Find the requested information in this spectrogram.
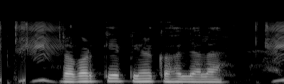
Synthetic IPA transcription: ɾəbəɽkeʈiɽkəɦəld͡ʒala

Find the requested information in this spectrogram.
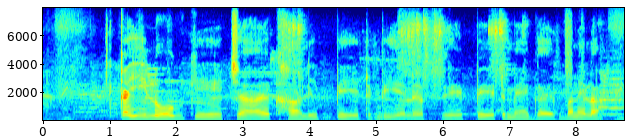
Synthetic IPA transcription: kəiloːɡket͡ʃaːjkʰaːli | peːʈpiːɛːlɛsepeːʈmẽɡəsbəneːlaː

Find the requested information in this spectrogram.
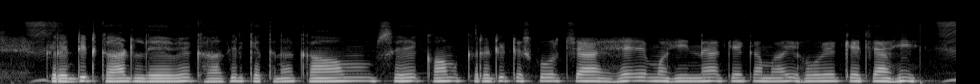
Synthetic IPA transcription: kɾeːɖɪʈkaːɾɖleːwekʰaːt̪ɪɾkɪt̪nakaːmsekəmkɾeːɖɪʈɪskoːɾt͡ʃaːɦeməɦiːnakekɐmaːiɦoːweket͡ʃaːɦĩ

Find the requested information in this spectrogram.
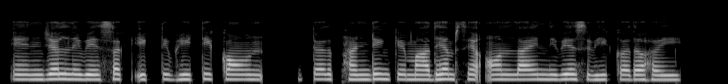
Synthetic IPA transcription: ẽːɲd͡ʒəlnɪʋeːʃəkḛːk̚ʈɪbʱiʈikaʊɳ | ʈəɾpʰə̃ɳɖɪ̃ŋɡkemaːd̪ʱjəmseʔɔːnlaːɪnːɪʋeːsbʱikəɾəɦəi

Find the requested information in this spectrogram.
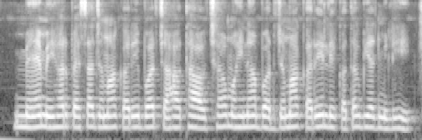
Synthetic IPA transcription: mɛ̃ːmeːɦəɾpɛːsad͡ʒɐmakəɾebɐɾt͡ʃaːɦat̪ʰat͡ʃʰəmɐɦinabəɾd͡ʒɐmakəɾeleːkət̪əkbʱiad͡ʒmɪliɦɛː

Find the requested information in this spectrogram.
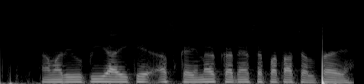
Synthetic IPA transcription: həmaːɾiupiaːikeʔəskəɪnəɾkəɾnesepət̪at͡ʃəlt̪aɦɛ

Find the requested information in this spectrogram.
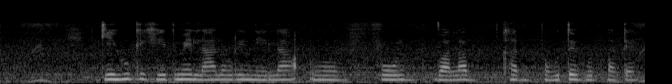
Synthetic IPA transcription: ɡeːɦũkekʰeːt̪mẽlaːloːɾineːla | foːl | ʋaːla | kʰɐɾbɐɦʊt̪eɦoːt̪̚paːʈ̪eɛː

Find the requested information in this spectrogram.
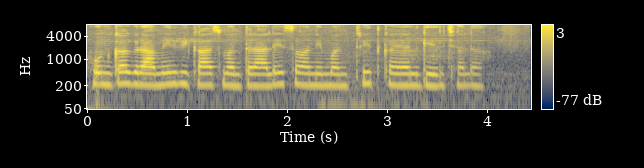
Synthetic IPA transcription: ɦʊnkaɡɾaːmiːnʋɪkaːsmə̃nt̪ɾaːlesənimə̃nt̪ɾɪt̪kɐjəlɡeːlt͡ʃɐla

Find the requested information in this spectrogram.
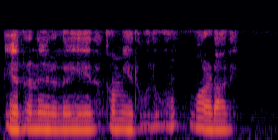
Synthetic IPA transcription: ɛrːɐneːlɐloːeːɾɐkɐmeɾuʋɐluʋɐmʋaːɽaːli

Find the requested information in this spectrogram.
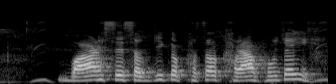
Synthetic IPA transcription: baɽsesəbd͡ʒikapʰəsəlkʰəɾabɦod͡ʒaːi

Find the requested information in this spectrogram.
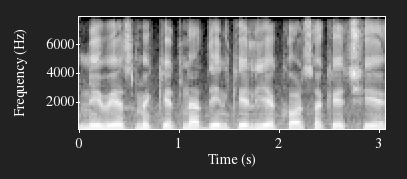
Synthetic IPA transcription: niʋesmekeʈnad̪inkeliekəɾsəkɛt͡ʃʰije

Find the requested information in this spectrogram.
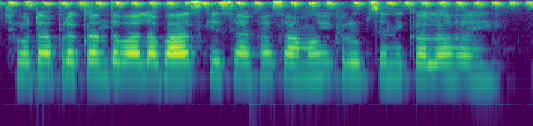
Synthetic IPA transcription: t͡ʃʰoʈapɾəkə̃nd̪ʋalabaskesakʰasamuɦɪkɾuːpsenɪkələɦəi

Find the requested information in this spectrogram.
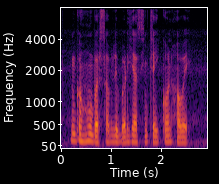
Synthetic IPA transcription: ɡəɦũbəɾsɐblebəɽ̤ijasĩt͡ʃəikoːnhɐʋeː

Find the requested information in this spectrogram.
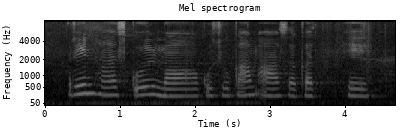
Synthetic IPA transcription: ɾinɦə̃skuːlmãkʊt͡ʃʰukaːmaːsəkət̪̚ | heː

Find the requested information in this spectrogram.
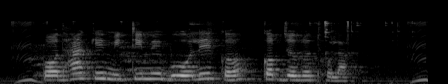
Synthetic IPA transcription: pɔd̪ʱakemiʈimeboɔlekɔkɔp̚d͡ʒɔwɾɔt̪ɦola

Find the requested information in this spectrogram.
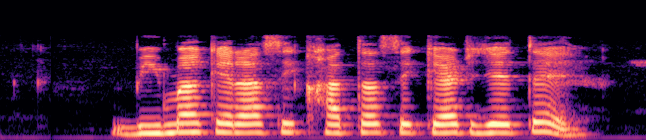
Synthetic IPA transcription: biːmakeɾaːsikʰaːt̪asekɛːʈd͡ʒeːt̪e

